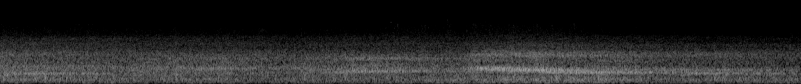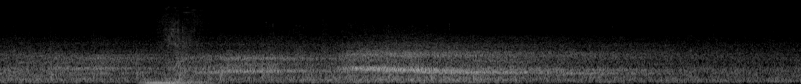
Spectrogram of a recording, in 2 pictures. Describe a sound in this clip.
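A large stadium crowd cheers and roars, swelling loudly twice.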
